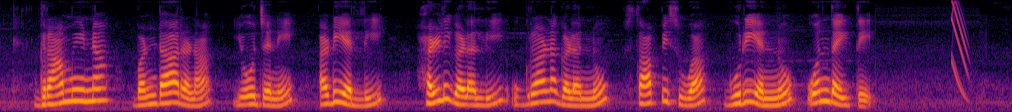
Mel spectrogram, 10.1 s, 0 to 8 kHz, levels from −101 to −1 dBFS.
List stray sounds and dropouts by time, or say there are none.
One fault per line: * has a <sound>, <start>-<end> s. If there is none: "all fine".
* has a chirp, 9.5-9.7 s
